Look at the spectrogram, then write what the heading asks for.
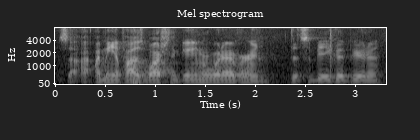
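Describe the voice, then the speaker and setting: A man in his thirties co-hosting a beer review, talking in a relaxed, musing way with many fillers and restarts, seated in a small indoor studio. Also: mid-range voice, rapid-fire. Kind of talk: casual tasting chat. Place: small indoor studio set with dark curtain.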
